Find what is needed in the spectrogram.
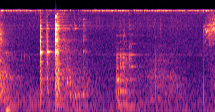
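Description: A few light clinks and knocks of kitchen utensils against a frying pan, about half a second in, followed by a softer scrape just after a second.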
